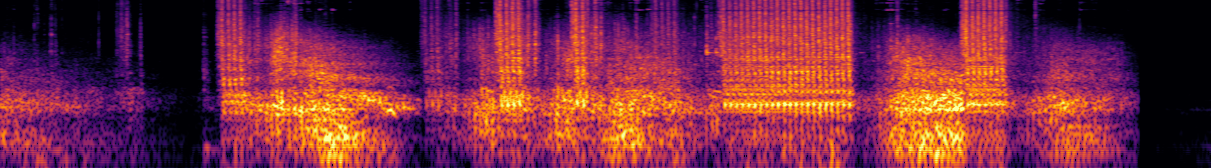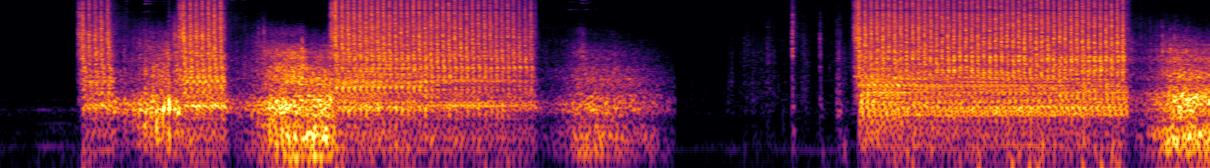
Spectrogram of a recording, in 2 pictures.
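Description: Machine guns firing full-automatic in long bursts, several lasting two to three seconds, broken by short pauses and two brief silences.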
